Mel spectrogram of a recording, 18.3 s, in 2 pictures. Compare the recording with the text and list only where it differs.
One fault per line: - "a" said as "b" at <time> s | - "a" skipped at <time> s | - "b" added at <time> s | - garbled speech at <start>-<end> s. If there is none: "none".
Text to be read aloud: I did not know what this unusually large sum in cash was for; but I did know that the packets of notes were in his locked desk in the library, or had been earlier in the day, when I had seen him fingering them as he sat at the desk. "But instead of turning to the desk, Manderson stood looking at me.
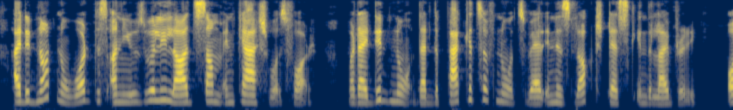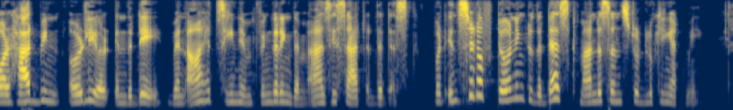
none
